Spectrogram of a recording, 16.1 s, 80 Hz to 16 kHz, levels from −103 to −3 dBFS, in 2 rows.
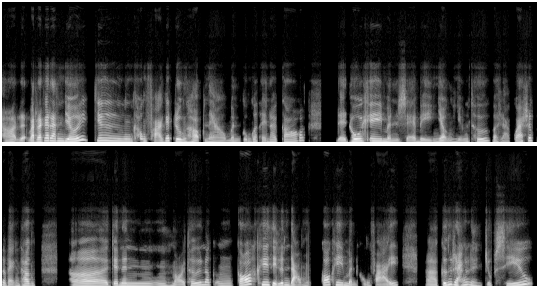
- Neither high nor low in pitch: No, high, 210 Hz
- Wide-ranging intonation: Yes, wide, 6.9 semitones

